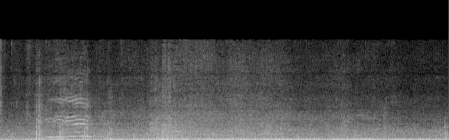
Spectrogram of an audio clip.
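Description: A motor vehicle going by on the street, its low engine hum building about a second and a half in and running on steadily. A child's short high-pitched call comes near the start.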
